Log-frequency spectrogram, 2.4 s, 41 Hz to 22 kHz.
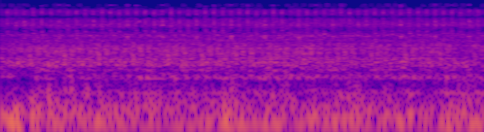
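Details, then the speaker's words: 2012 Chevy Cruze LS 1.8 warm idle uneven and lumpy with slight surging, engine shaking slightly; owner suspects PCV valve in cover, many parts already replaced, cause unknown. "2012 chevy cruze ls 1.8 having a surging idle a slightly surging idle i don't know if you can see it that well in the camera but engine is shaking very slightly"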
